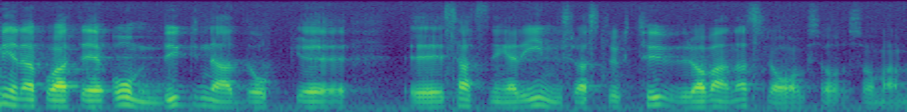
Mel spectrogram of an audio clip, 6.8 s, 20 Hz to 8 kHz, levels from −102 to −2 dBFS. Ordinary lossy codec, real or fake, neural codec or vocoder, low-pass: none; real; none; none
